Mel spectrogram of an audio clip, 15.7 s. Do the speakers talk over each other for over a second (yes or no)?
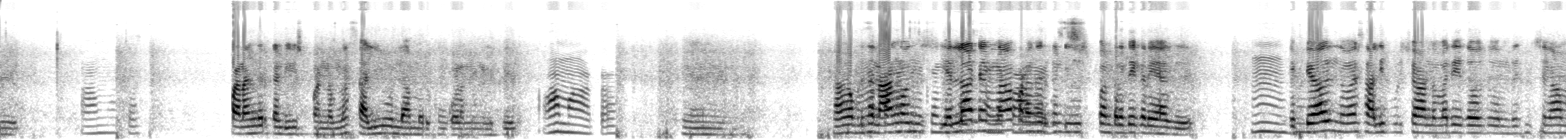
yes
